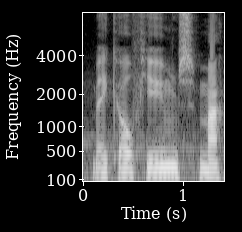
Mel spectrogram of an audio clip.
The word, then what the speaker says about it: Mako: Thinking that it's the Mako fumes, as I now know it's pronounced.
